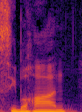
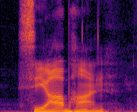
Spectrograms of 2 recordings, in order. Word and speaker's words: Siobhan: Like, yeah, for the longest time, I would see that, like, read it in books, and I thought it was Sibohan. – Oh. – Well, it wouldn't be Sibohan anyway. It would be Siobhan. S-I-O-B-H-A-N.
